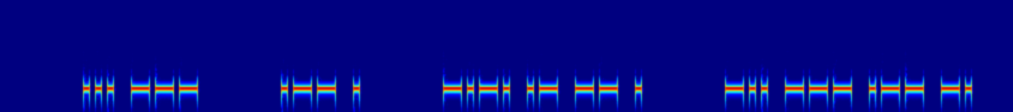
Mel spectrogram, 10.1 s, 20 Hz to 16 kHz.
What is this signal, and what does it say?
Morse code, heard as a keyed tone, about 20 wpm, 700 Hz. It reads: SO WE CAME DOWN
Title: 2x Word-Spacing - Sentences from Top 400 Words - 20wpm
